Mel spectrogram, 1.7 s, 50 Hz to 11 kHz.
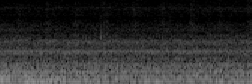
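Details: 5 kW diesel heater on a mobile workshop cart, fully lit and running in a cold workshop: steady low, even, unbroken roar of blower and burner at full output; heater running normally.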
